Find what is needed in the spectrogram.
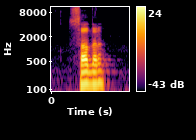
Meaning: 1. verbal noun of صَدَرَ (ṣadara, “to emerge; to materialize; to be released publicly”) (form I) 2. verbal noun of صَدَرَ (ṣadara, “to hit in the chest”) (form I) 3. a chest, a breast: a bust, a bosom
- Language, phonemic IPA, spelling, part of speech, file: Arabic, /sˤadr/, صدر, noun, Ar-صدر.ogg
